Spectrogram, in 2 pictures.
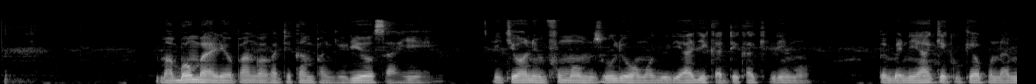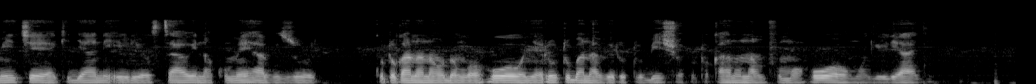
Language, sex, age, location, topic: Swahili, male, 18-24, Dar es Salaam, agriculture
